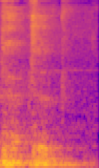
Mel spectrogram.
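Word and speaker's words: ט: 아홉 번째 테트, 티그 소리죠. 아홉 번째.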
